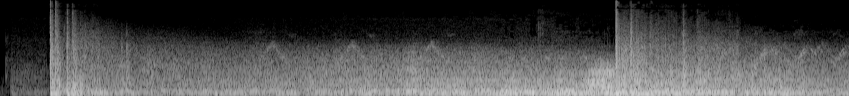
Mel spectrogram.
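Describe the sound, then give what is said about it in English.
Two sharp, loud blasts from missile strikes in the night sky over Kyiv, one near the start and one later, over a continuous low rumble that swells slightly between them. “That's the sound of Kyiv's skies last night as Russia once again rained missiles on the city”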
